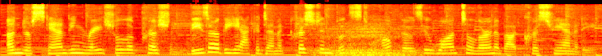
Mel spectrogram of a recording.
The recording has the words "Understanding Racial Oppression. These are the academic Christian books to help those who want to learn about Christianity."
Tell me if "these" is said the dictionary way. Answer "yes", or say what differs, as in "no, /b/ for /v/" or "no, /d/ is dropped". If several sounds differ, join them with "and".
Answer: yes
